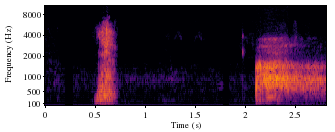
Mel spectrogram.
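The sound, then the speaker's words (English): A short, sharp sneeze bursts out of near silence, followed a moment later by a longer, loud, breathy rush of noise that trails off slowly. No one speaks. “50 degrees gives me the sniffles.”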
